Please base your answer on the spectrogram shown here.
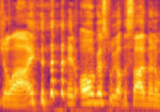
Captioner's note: chuckles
